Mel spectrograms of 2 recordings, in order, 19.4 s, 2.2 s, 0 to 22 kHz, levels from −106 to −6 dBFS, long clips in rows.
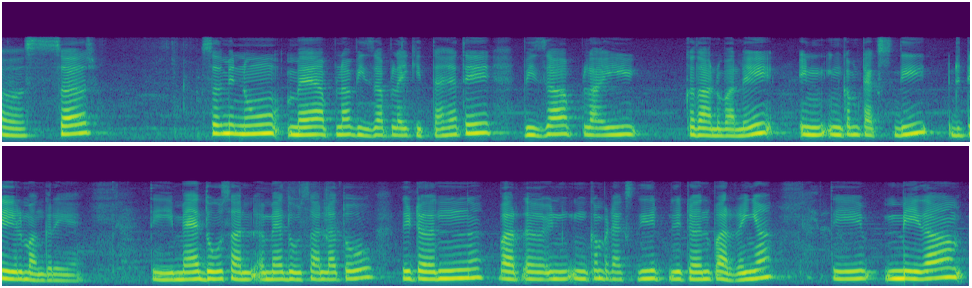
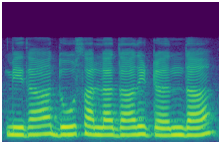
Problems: none marked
